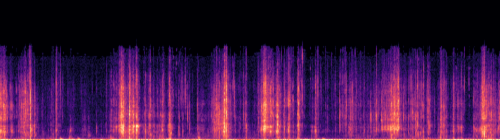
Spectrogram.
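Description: Purple foam-bead clay is pinched, torn and squished in hands with long dark nails, producing continuous crinkly, crunchy crackling with brighter bursts of tearing. A steady low hum sits underneath throughout.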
